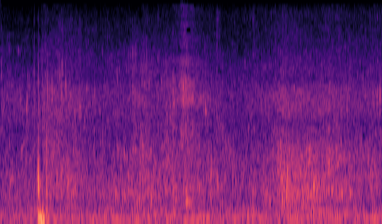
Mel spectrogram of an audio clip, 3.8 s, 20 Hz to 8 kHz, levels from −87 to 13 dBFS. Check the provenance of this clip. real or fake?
real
